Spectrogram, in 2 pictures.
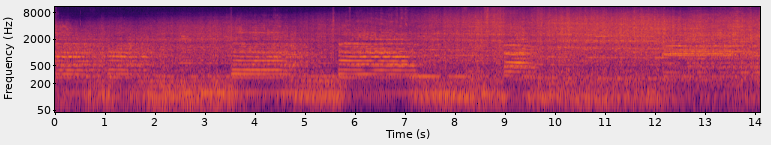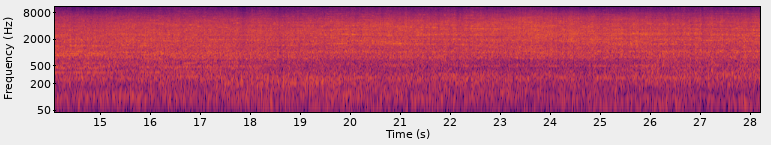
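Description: CSX freight locomotive sounding its air horn in a series of blasts as it approaches: four chord-like blasts in the first nine seconds or so, the third the longest. The intermodal train's cars then roll past with a steady clatter of wheels on rail.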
